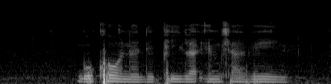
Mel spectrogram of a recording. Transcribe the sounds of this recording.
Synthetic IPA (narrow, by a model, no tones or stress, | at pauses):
k̬ukʰɔnalepʰilaʔem̩ɬa̰ɓ̬eːni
